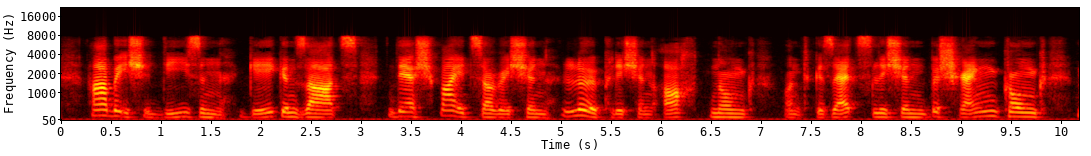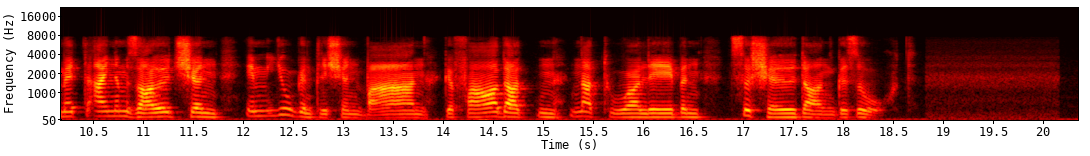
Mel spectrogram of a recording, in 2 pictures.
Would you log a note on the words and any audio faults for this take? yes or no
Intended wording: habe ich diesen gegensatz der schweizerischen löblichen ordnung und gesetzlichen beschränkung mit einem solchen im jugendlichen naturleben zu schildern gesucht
yes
